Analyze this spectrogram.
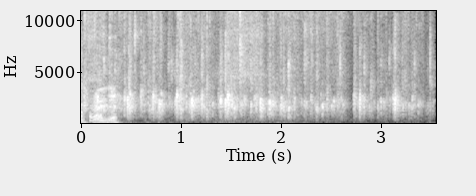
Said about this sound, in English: Keep clapping, they've got to get on stage. Keep going.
